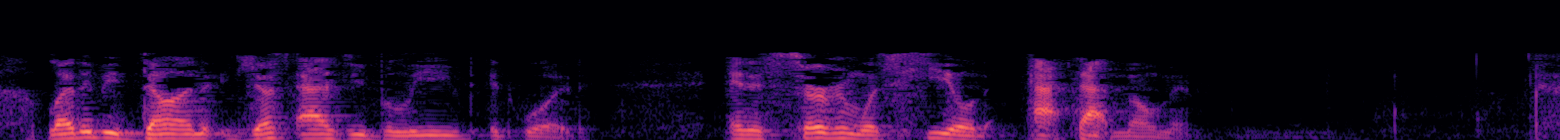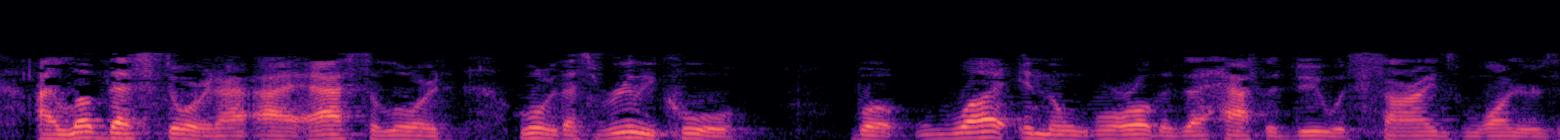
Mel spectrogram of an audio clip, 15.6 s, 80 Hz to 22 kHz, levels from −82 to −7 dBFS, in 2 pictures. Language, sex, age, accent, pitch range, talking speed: English, male, 40-59, American, 115-145 Hz, 175 wpm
